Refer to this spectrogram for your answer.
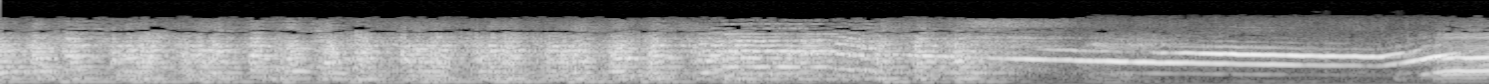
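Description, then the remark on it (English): A loud ambulance siren wails as the ambulance heads to the hospital, its pitch sliding slowly downward and then sweeping back up at the end, after a dense, pulsing roar of overlapping tones with no talking. “Call an ambulance.”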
